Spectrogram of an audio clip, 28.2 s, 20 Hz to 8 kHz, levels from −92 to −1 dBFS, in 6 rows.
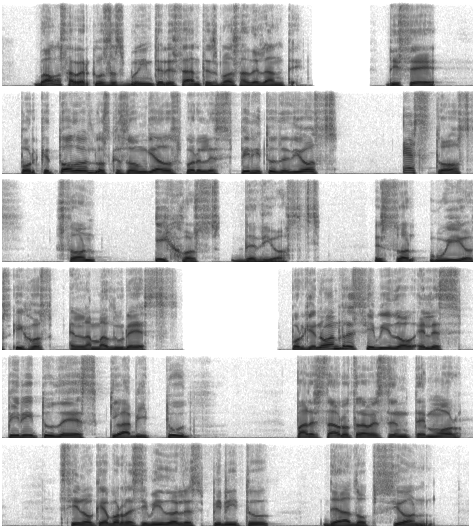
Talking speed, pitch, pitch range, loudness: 115 wpm, 110 Hz, 95-125 Hz, -17 LUFS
